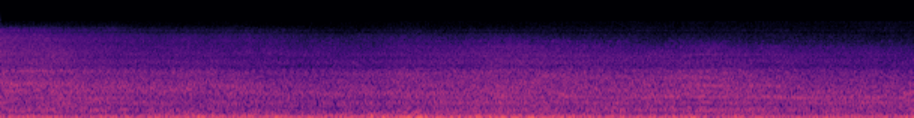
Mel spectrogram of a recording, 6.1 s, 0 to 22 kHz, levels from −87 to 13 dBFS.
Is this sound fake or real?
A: fake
